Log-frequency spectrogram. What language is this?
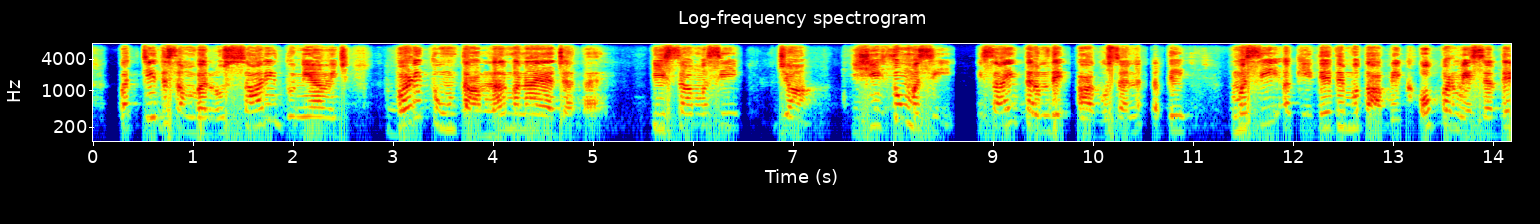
Punjabi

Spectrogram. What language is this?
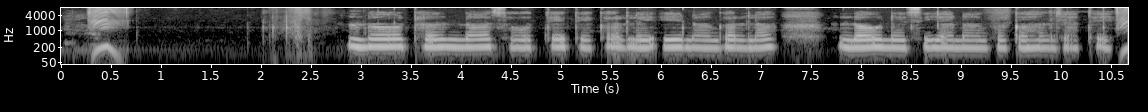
Chhattisgarhi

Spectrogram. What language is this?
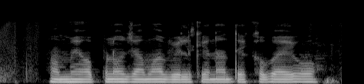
Maithili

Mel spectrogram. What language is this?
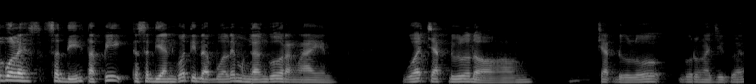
Indonesian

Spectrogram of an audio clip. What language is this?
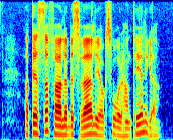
Swedish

